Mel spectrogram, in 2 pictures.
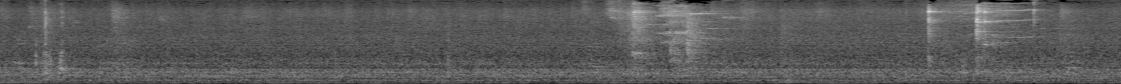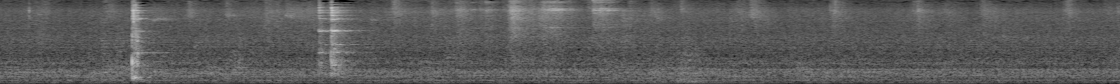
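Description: A furnace hums steadily.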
